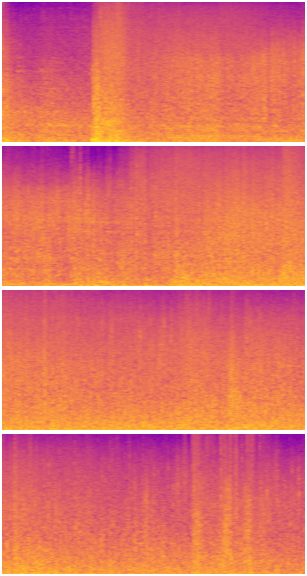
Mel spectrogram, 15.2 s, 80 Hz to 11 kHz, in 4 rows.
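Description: In Battlefield 4, explosives bring down a massive concrete dam: a sharp blast opens a long, loud, rumbling roar of collapsing structure and crashing debris that keeps rolling with scattered booms.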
